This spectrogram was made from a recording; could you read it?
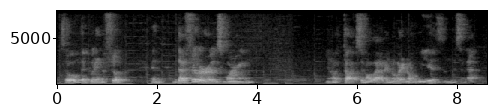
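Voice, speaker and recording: An older Cuban man tells personal stories in casual anecdotal talk, rambling and salty and acting out what people said. His voice is medium-pitched and darkish, fairly even, at a moderate pace, recorded in an echoey room on a distant mic with faint music.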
